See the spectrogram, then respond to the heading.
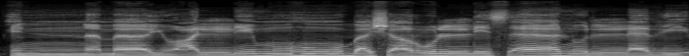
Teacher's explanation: بشر اللسان الذی تنوین بعدش لام میشه ادغام بدون غنه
